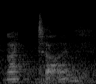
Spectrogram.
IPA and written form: ˈnaɪt̚taɪm (nighttime)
